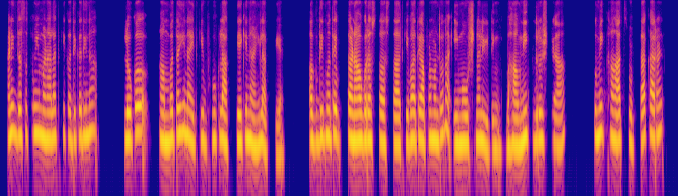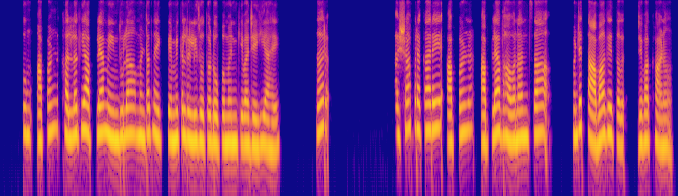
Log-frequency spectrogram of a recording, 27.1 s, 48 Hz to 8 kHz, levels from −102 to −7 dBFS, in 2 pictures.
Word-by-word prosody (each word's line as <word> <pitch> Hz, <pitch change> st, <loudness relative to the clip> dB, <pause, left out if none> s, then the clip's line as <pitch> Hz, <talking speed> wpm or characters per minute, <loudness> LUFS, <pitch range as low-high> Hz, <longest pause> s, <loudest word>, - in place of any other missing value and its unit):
आणि 235 Hz, +3 st, +2 dB
जसं 225 Hz, 0 st, -2 dB
तुम्ही 245 Hz, 0 st, -2 dB
म्हणालात 220 Hz, -2 st, +3 dB
की 230 Hz, -, -10 dB
कधी-कधी 220 Hz, +1 st, -2 dB
ना, 255 Hz, +3 st, -1 dB, 0.6 s
लोकं 245 Hz, +5 st, +4 dB, 0.3 s
थांबतही 215 Hz, +4 st, +2 dB
नाहीत 215 Hz, -6 st, +1 dB
की 210 Hz, -, -3 dB
भूक 205 Hz, +2 st, -5 dB
लागत 195 Hz, -5 st, +1 dB, 0.2 s
आहे 200 Hz, -, +4 dB
की 215 Hz, -, -1 dB
नाही 190 Hz, -3 st, +3 dB
लागत 160 Hz, -6 st, -4 dB
आहे. 145 Hz, +1 st, -7 dB, 0.6 s
अगदी 200 Hz, +3 st, 0 dB
मग 230 Hz, 0 st, +2 dB
ते 235 Hz, -, +3 dB, 0.2 s
तणावग्रस्त 205 Hz, -1 st, +4 dB
असतात 190 Hz, -1 st, 0 dB
किंवा 205 Hz, +1 st, +1 dB
ते -, -, 0 dB
आपण 205 Hz, +1 st, +1 dB
म्हणतो 210 Hz, +2 st, +2 dB
ना, 280 Hz, +2 st, -3 dB
इमोशनल 190 Hz, +2 st, +2 dB
ईटिंग 170 Hz, -2 st, -4 dB
भावनिकदृष्ट्या 195 Hz, +1 st, 0 dB, 0.6 s
तुम्ही 230 Hz, +2 st, +3 dB
खात 210 Hz, -3 st, 0 dB
सुटता. 200 Hz, +2 st, -4 dB
कारण 235 Hz, +2 st, 0 dB, 0.8 s
तुम 235 Hz, -1 st, -1 dB, 0.2 s
आपण 250 Hz, +7 st, -2 dB
खाल्लं 230 Hz, 0 st, +2 dB
की 270 Hz, -, +1 dB
आपल्या 245 Hz, 0 st, +2 dB
मेंदूला 230 Hz, 0 st, +2 dB
म्हणतात 230 Hz, +1 st, 0 dB
ना 250 Hz, -, 0 dB
एक 220 Hz, -2 st, 0 dB
केमिकल 215 Hz, +2 st, +2 dB
रिलीज 200 Hz, -1 st, +3 dB
होतं 195 Hz, 0 st, +1 dB
डोपामाइन 190 Hz, +1 st, +2 dB
किंवा 190 Hz, -1 st, +1 dB
जे 185 Hz, -, +2 dB
ही 185 Hz, +2 st, 0 dB
आहे. 170 Hz, -2 st, -1 dB, 0.8 s
तर 270 Hz, +3 st, +1 dB, 1.4 s
अशाप्रकारे 270 Hz, +2 st, +1 dB, 0.2 s
आपण 240 Hz, +7 st, -1 dB, 0.3 s
आपल्या, 220 Hz, +6 st, +2 dB
भावनांचा 220 Hz, +1 st, +1 dB, 0.7 s
म्हणजे 230 Hz, +4 st, +1 dB
ताबा 205 Hz, 0 st, +4 dB
घेतं 225 Hz, -6 st, -1 dB, 0.3 s
जेव्हा 195 Hz, +1 st, +1 dB
खाणं, 180 Hz, -3 st, -1 dB
210 Hz, 135 wpm, -22 LUFS, 195-235 Hz, 1.4 s, लोकं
